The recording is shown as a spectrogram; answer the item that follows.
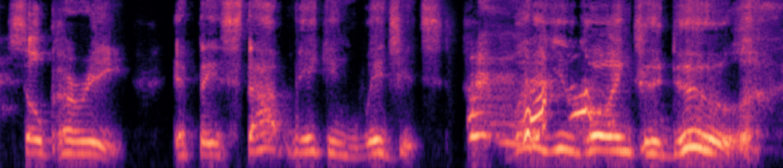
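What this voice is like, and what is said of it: Imitates another person's voice. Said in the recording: “my Sean impersonation.”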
